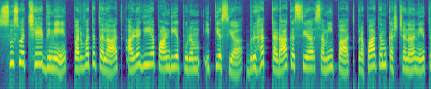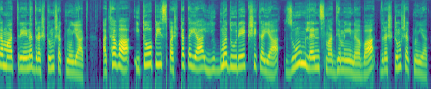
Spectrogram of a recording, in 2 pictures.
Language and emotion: Sanskrit, neutral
